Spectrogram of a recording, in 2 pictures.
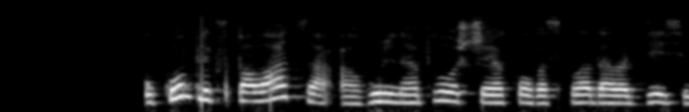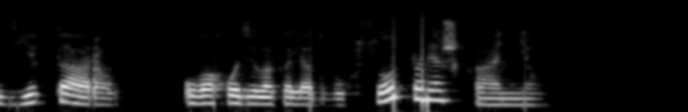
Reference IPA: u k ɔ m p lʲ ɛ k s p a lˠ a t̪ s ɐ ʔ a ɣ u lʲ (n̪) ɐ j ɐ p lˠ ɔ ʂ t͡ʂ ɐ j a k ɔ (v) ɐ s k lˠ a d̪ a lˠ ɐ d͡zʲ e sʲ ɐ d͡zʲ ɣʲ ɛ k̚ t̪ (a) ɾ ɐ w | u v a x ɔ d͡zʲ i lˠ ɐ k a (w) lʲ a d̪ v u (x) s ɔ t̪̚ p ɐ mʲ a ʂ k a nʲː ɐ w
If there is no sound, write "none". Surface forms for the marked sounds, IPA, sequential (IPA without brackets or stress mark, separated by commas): n̪, ɣ, a, none, x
